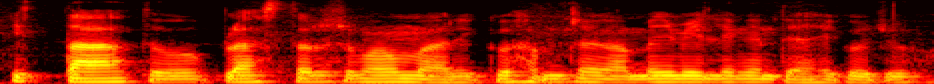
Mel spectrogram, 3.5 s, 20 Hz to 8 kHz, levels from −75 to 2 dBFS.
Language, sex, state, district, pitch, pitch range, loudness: Wancho, male, Arunachal Pradesh, Longding, 110 Hz, 105-115 Hz, -21 LUFS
